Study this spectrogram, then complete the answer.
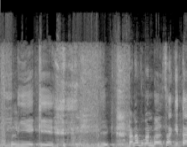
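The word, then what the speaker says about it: Liège: Apa bacanya? Liege.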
